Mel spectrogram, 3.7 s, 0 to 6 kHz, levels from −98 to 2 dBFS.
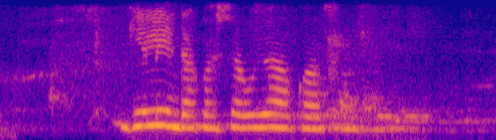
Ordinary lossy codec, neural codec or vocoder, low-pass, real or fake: Opus, 16 kbps; none; 5.4 kHz; real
